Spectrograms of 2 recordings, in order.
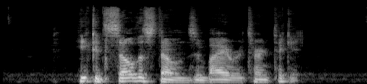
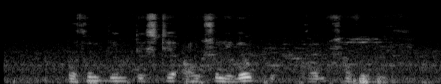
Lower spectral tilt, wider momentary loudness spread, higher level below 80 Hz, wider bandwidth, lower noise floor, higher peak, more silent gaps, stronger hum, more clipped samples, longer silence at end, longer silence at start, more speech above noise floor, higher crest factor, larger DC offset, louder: about the same, -5 dB/octave vs -5.5 dB/octave; second, 11 LU vs 25 LU; about the same, -52 dBFS vs -48 dBFS; first, 16 kHz vs 11.5 kHz; first, -57 dBFS vs -49 dBFS; first, -2 dBFS vs -8 dBFS; neither; neither; neither; first, 0.7 s vs 0 s; first, 0.8 s vs 0.05 s; first, 41 dB vs 21 dB; about the same, 18 dB vs 22 dB; neither; first, -17 LUFS vs -29 LUFS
